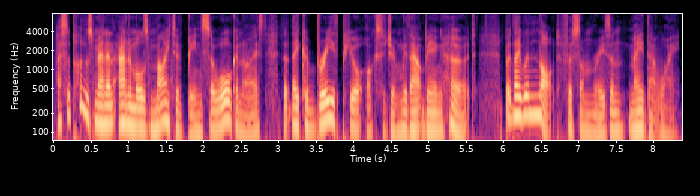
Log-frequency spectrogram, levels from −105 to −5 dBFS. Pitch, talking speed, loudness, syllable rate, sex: 120 Hz, 205 wpm, -21 LUFS, 5.5 syllables/s, male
